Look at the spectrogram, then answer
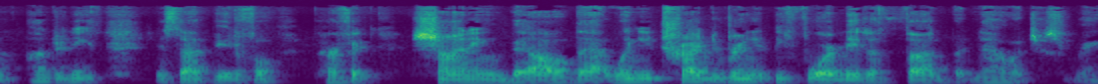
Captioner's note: none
